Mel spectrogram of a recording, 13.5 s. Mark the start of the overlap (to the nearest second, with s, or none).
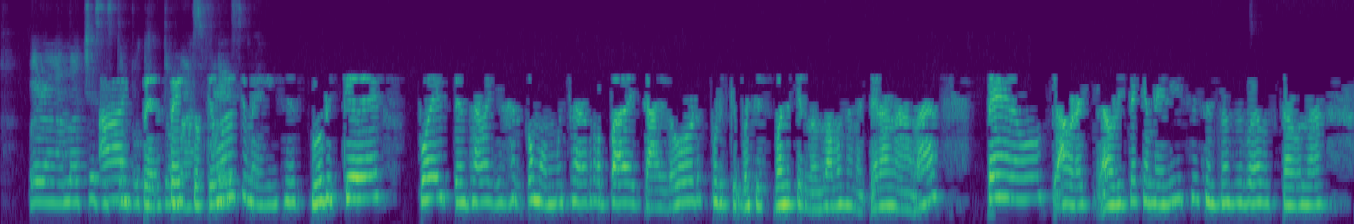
1 s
